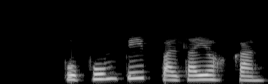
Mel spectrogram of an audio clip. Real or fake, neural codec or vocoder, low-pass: real; none; 3.6 kHz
